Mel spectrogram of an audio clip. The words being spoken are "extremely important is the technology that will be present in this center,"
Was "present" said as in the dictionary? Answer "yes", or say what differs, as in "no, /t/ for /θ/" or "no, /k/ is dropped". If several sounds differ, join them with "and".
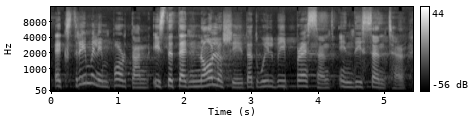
no, /s/ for /z/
